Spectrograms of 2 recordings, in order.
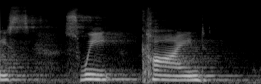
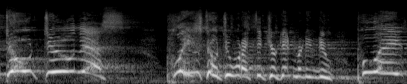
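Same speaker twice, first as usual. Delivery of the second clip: loud, high desperate plea, acted; pleading; 12 semitones higher, 5 dB louder than usual. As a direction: beg him loudly to stop. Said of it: "You know, she's pleading".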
